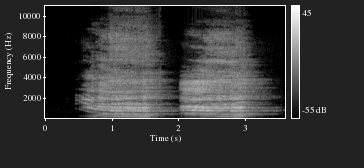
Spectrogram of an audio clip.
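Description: A deer gives two long, harsh, roaring bellows during the rut, each lasting over a second.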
